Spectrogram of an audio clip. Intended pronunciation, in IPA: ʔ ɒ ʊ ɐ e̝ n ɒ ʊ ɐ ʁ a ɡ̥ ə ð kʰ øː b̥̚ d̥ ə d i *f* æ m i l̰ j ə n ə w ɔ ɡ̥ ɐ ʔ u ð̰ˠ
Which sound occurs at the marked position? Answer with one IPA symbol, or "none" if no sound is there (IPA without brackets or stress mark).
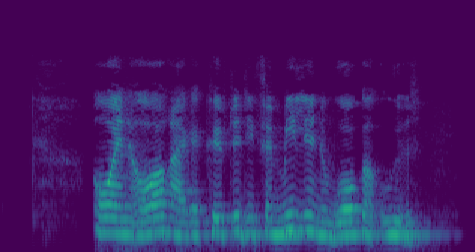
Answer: f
